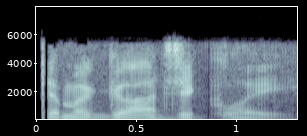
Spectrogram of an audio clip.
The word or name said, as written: demagogically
